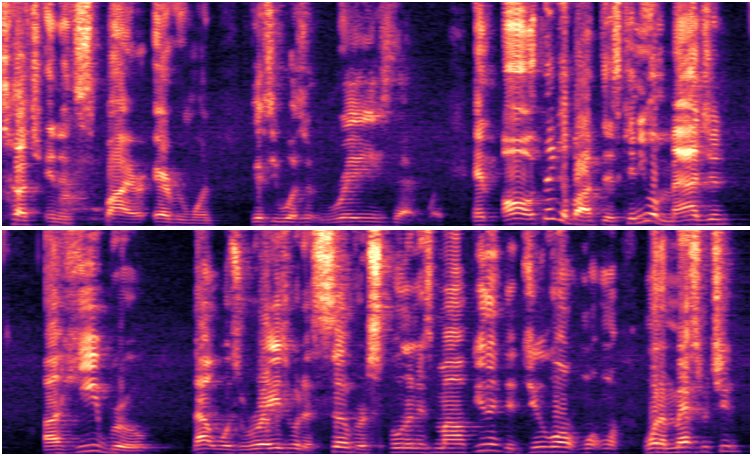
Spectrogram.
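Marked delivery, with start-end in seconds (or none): none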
